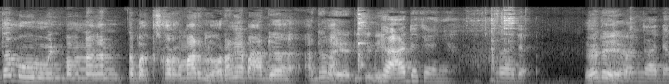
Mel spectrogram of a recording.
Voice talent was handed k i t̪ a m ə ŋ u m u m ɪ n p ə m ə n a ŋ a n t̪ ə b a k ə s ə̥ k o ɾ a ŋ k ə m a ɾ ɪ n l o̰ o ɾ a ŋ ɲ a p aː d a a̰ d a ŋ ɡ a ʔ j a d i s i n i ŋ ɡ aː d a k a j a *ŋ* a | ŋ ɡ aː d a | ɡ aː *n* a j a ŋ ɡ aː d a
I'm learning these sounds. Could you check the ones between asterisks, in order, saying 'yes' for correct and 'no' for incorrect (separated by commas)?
no, no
